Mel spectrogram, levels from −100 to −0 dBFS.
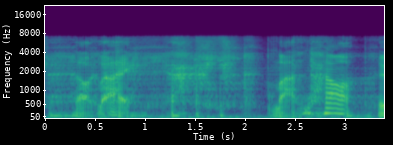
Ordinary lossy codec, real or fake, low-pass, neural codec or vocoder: none; fake; 7.2 kHz; autoencoder, 22.05 kHz, a latent of 192 numbers a frame, VITS, trained on many speakers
